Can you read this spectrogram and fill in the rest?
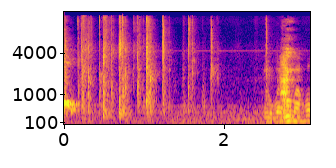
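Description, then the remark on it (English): A quick run of sharp hand claps celebrating the Chiefs winning the Super Bowl, roughly a dozen in an uneven, hurried rhythm, fairly loud, fading out before a brief voice is heard at the end. “So if you're a Chiefs fan, you need to know, clap that up.”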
